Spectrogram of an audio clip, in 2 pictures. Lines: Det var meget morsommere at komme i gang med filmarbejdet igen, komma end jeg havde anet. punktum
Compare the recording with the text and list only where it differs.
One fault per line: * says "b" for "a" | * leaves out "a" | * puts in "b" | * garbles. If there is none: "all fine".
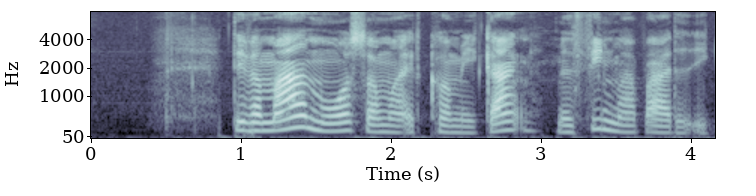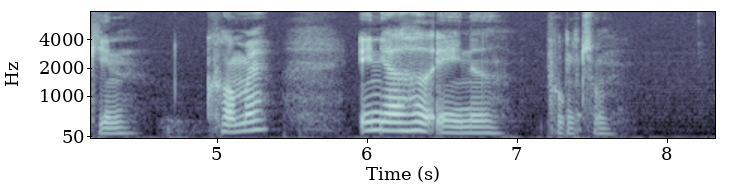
all fine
